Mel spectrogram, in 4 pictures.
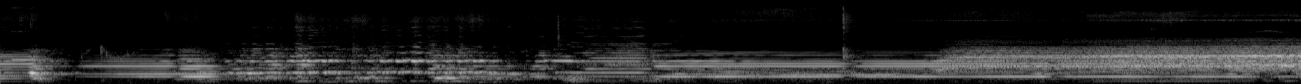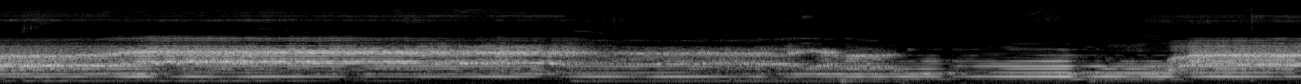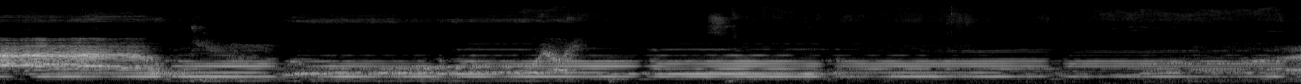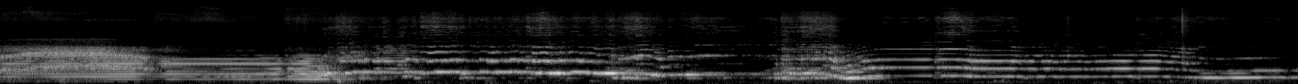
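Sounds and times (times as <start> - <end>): bowed string instrument: 0.0 - 52.0.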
